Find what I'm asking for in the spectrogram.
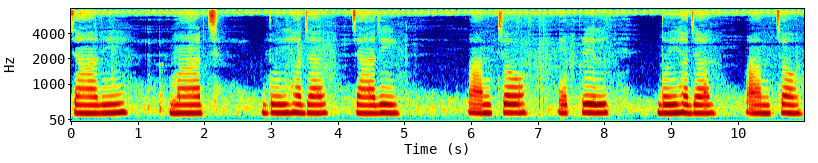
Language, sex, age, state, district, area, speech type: Odia, male, 30-45, Odisha, Malkangiri, urban, spontaneous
